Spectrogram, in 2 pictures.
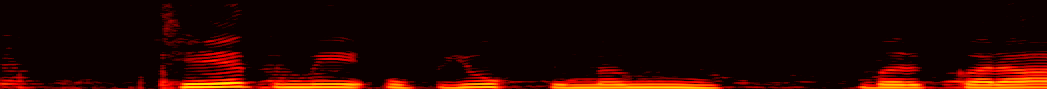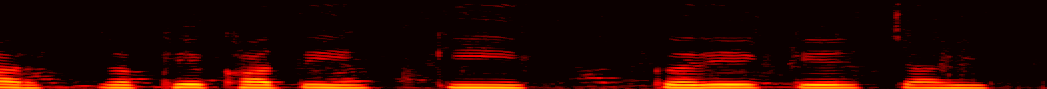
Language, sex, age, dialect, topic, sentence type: Magahi, female, 18-24, Southern, agriculture, question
